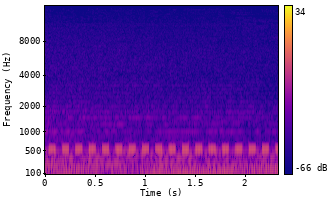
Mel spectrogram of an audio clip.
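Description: Slow ambient synthesizer pad music, with a tone near 528 Hz pulsing evenly about seven times a second: a 7 Hz isochronic tone layered over the music.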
